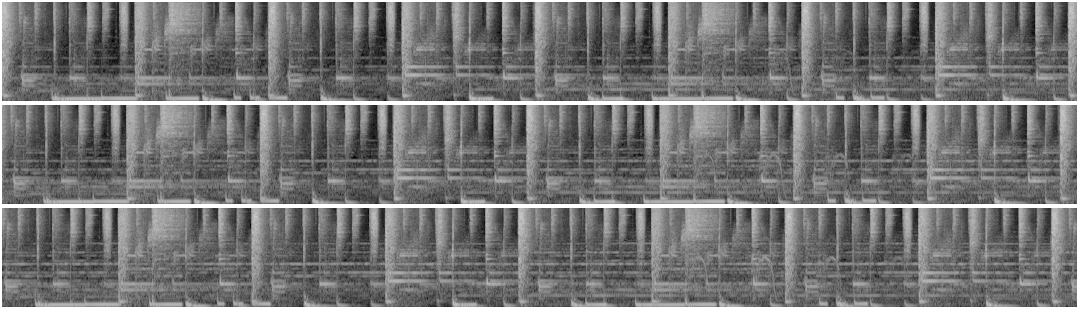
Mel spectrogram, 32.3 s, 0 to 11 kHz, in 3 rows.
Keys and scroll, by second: 0.7-3.6 typing, 5.3 BackSpace, 7.8 F1, 8.2 Escape, 12.0-15.4 typing, 15.6 Return.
